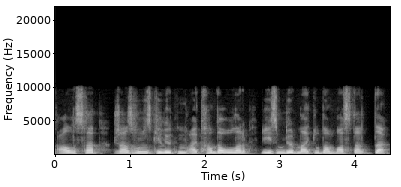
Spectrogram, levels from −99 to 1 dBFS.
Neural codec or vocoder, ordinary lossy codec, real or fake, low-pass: autoencoder, 22.05 kHz, a latent of 192 numbers a frame, VITS, trained on one speaker; none; fake; 9.9 kHz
